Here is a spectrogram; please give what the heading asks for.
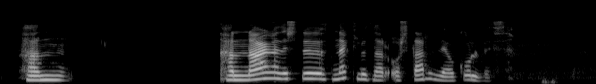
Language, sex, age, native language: Icelandic, female, 40-49, Icelandic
